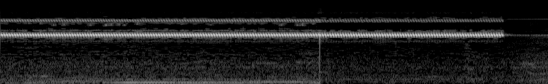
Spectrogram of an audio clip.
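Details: Mid-August on a veranda, a male snowy tree cricket perched on a large purple clematis bloom stridulates to call a mate: a loud, high, unbroken pulsing trill lasting about five seconds before falling silent, with a soft low rumble early on.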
